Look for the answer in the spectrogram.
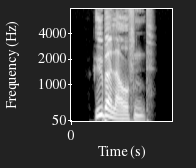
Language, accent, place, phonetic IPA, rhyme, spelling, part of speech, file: German, Germany, Berlin, [ˈyːbɐˌlaʊ̯fn̩t], -yːbɐlaʊ̯fn̩t, überlaufend, verb, De-überlaufend.ogg
- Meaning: present participle of überlaufen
